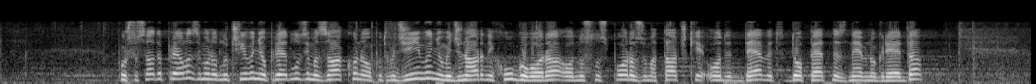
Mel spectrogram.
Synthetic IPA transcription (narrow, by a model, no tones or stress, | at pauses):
po̞ʂt̪o̞sad̪apɾelˠazimonaod̪lut͡ʂiːʋaɲeopɾeːd̪lˠo̞zimazaːko̞naopot̪ʋr̩d͡ʑiːʋaɲume̞d͡ʑunaːɾo̞d̪nixuɡo̞ʋo̞ɾao̞d̪no̞snospo̞ɾazumat̪at͡ʂke̞ʔod̪d̪eʋet̪d̪o̞pet̪nɛːsd̪neːʋno̞ɡɾeːd̪a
